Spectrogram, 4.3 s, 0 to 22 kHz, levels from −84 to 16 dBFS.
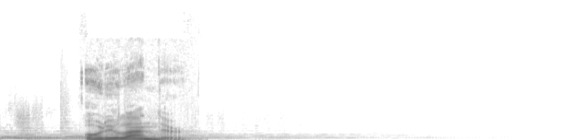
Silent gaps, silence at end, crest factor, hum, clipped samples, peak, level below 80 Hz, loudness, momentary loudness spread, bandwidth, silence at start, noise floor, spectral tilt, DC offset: none; 2.9 s; 22 dB; none; under 0.1%; -12 dBFS; -56 dBFS; -29 LUFS; 22 LU; 16.5 kHz; 0 s; -89 dBFS; -6.5 dB/octave; under 0.1%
